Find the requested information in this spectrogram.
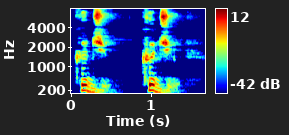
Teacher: Vamos a vincular acá, could you, con un sonido j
